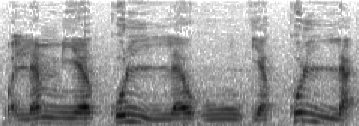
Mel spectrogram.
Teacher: Ce qu'on a appelé également idgham kamil, donc idgham total. Le nun, la lettre nun sakina ici fusionne totalement dans la lettre lam qui la suit.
